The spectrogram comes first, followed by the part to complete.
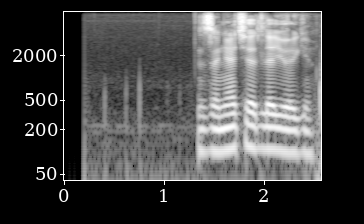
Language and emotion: Russian, neutral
